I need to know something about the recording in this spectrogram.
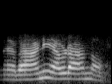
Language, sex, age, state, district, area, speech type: Malayalam, female, 45-60, Kerala, Kollam, rural, conversation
